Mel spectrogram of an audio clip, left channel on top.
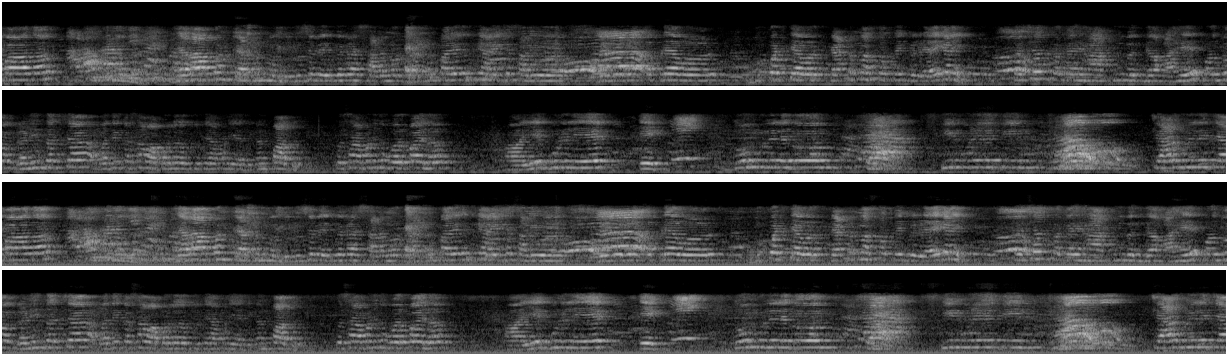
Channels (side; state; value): right; noise; hum, 16 dB below the sound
